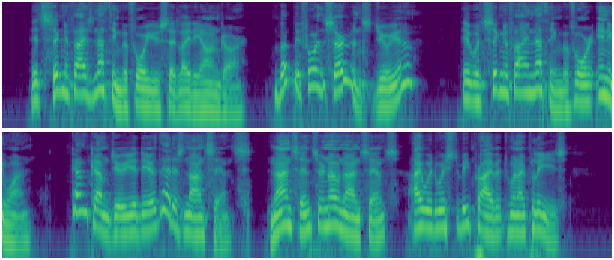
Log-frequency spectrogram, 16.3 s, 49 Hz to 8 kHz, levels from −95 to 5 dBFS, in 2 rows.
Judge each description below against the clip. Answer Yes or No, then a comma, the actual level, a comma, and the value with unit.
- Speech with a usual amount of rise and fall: No, wide, 8.1 semitones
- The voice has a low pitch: No, medium, 145 Hz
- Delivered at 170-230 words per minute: No, average, 145 wpm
